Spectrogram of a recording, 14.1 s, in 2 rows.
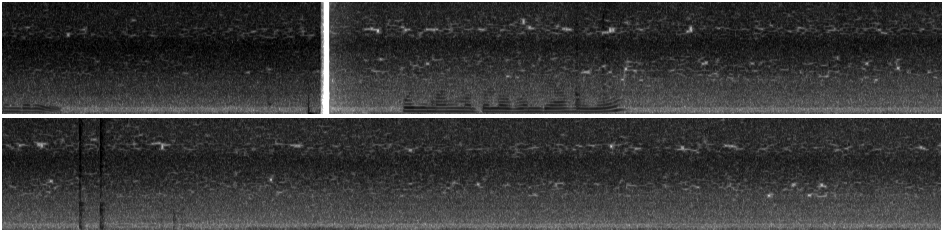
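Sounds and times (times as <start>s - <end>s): vegetables sizzling in hot oil: 0.0s - 14.0s.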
